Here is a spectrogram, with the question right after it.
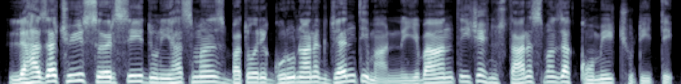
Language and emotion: Kashmiri, neutral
